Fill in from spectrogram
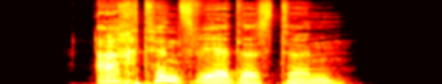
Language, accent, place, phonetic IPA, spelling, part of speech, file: German, Germany, Berlin, [ˈaxtn̩sˌveːɐ̯təstn̩], achtenswertesten, adjective, De-achtenswertesten.ogg
- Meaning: 1. superlative degree of achtenswert 2. inflection of achtenswert: strong genitive masculine/neuter singular superlative degree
